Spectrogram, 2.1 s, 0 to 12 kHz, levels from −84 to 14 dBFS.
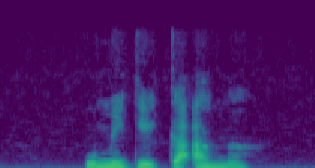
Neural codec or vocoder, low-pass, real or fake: vocoder, 22.05 kHz, 80 mel bands, WaveNeXt; 9.9 kHz; fake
